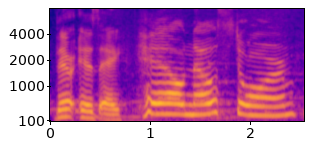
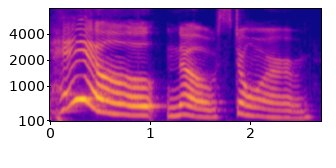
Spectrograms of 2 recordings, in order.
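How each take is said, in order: First: Slow, loud, higher mock delivery; mock clip voice. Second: Very slow, savoring each word; drawn-out repeat. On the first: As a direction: ham up the line like the contestant. Imitating the clip line. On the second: Retold or imitated. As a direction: stretch it out mockingly. Repeating a funny line.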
